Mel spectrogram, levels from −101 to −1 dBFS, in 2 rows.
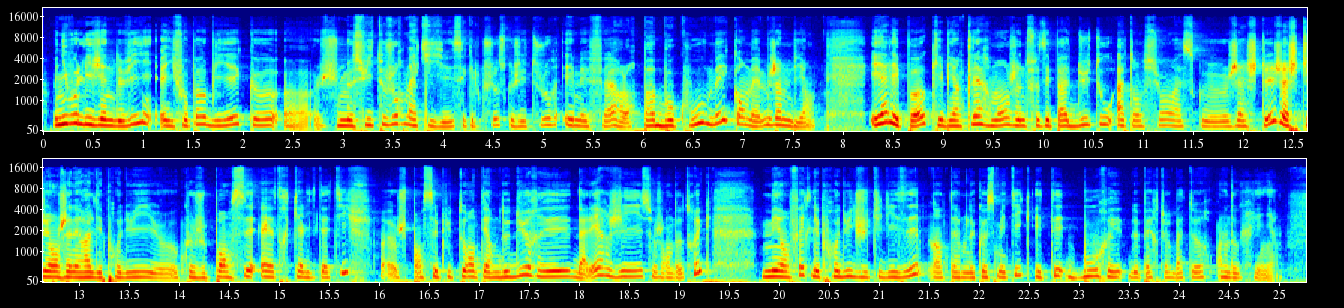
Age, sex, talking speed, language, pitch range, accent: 20-39, female, 215 wpm, French, 180-210 Hz, French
